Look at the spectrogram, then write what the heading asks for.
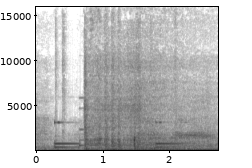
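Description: A Tiffin motorhome's engine cranks over and fires up, settling into a steady, close idle with a faint whine; no one speaks.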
